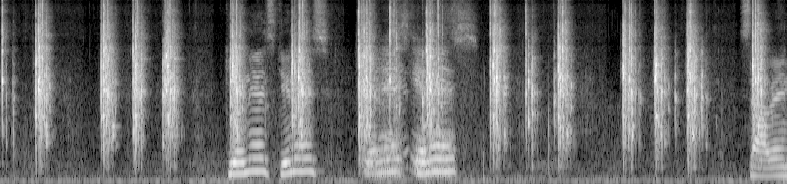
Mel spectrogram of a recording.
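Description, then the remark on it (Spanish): Sharp, dry knocks of a woodpecker drumming on tree trunks tap out in loose bursts of two and three, loud and crisp, while a voice briefly speaks between them. “Muy derechito y fuerte me pico, voy tamborreando sobre los troncos.”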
